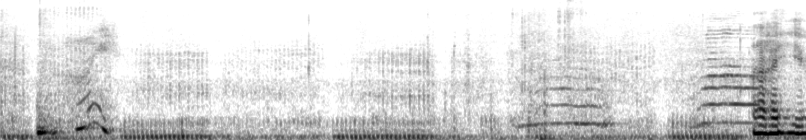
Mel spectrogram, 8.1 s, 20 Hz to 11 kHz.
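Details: Two F2 Savannah cats greeting their returning owner happily, one purring and one meowing. A rhythmic low purr in bursts fills the background while several rising-and-falling meows break through, with a woman talking affectionately.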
